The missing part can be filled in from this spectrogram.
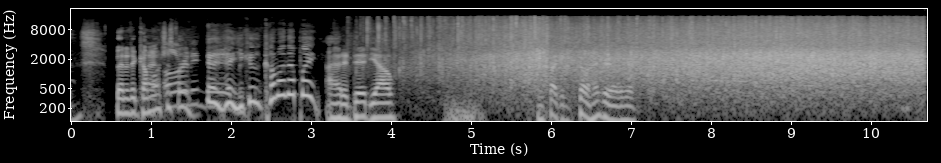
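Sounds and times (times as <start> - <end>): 
speech: 0.0 - 5.0, 5.8 - 7.2
crowd applause: 3.5 - 10.6.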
